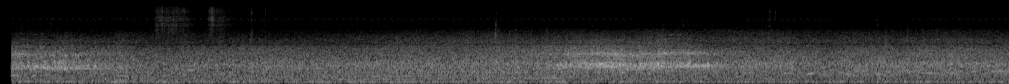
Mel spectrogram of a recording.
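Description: A car engine running on an open autocross course, with a swell in level about six seconds in.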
